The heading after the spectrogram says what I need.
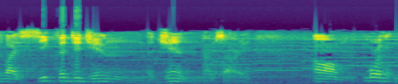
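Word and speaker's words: Djinn: this game I was not educated enough to know how to say the word Jin so I started putting an i between the D and the J and calling them D Jin so that's that's probably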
